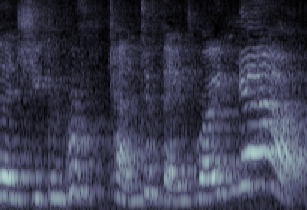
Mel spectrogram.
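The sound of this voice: Using a put-on character voice, a woman speaks slowly at a high pitch with big pitch swings, in strong room echo.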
